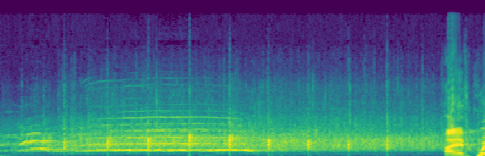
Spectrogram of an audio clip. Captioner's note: audience applauds and cheers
